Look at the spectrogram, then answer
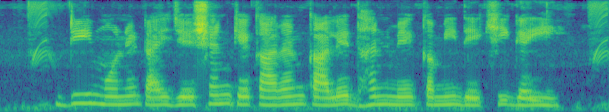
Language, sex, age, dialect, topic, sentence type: Hindi, female, 41-45, Hindustani Malvi Khadi Boli, banking, statement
